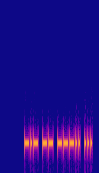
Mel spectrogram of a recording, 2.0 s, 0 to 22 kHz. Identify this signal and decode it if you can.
Morse code, heard as a keyed tone, about 40 wpm, 700 Hz. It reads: KM8S
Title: USA Call Signs - 4 Characters - 40wpm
